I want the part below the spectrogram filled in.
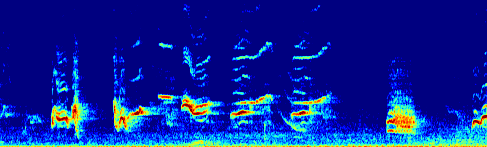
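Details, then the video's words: Black-breasted white-rumped shama delivering a fast run of harsh chattering notes mixed with short whistles, phrases packed closely with little pause, low hum underneath. "SUARA BURUNG KACER (DADA HITAM)"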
